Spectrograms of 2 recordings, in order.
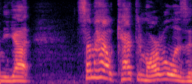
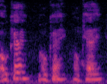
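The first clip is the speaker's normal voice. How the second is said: resigned okay; 4 semitones higher, 12 dB quieter than usual. Real, not acted. Giving in to fans' pressure.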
